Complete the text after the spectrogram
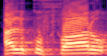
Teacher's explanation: الف مدہ کو 1 الف کے برابر کھینچ کر پڑھیں گے۔ حل ثوب الکفار، الکفار کی را کو پر پڑھا جائے گا، اس کا قاعدہ کہ را کے اوپر زبر پیش آئے تو را کو پر پڑھا جائے گا، را کے نیچے زیر آئے تو را کو باریک پڑھا جائے گا، یا را کے اوپر پیش اس لیے را کو پر پڑھیں گے۔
